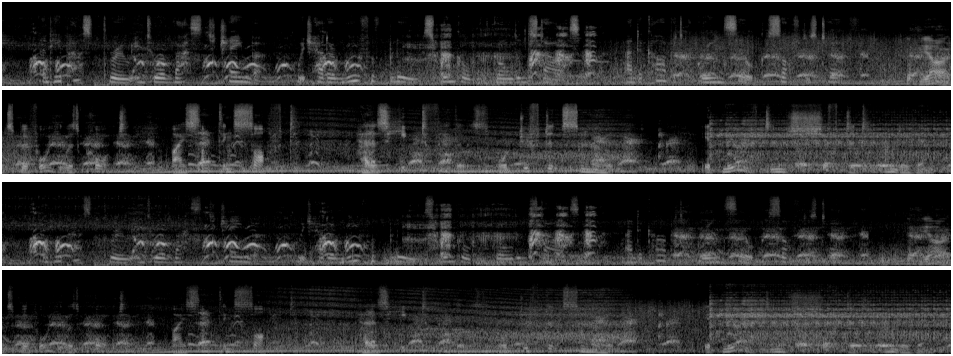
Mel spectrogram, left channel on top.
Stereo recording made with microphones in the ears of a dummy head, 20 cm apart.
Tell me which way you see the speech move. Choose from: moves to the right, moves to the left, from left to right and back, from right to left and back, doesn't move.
doesn't move.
